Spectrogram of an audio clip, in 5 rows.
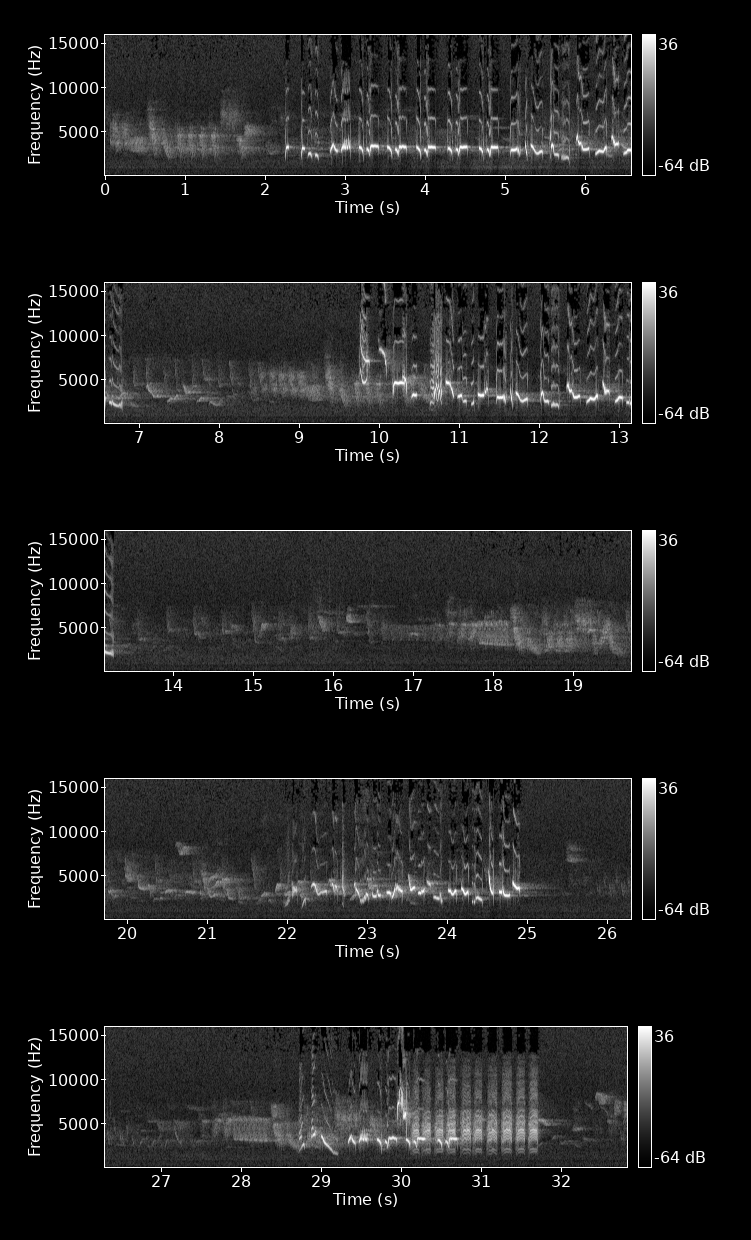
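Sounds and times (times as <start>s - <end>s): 
Eurasian blackcap singing: 2.2s - 6.8s, 9.7s - 13.3s, 21.0s - 25.0s, 28.0s - 31.9s.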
